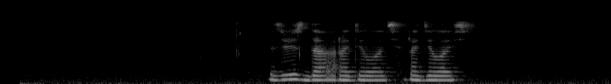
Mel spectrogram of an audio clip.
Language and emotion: Russian, neutral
